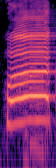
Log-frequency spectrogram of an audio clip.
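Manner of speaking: put-on deaf old man. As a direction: play the deaf old man who missed it all. Deaf man voiced in a story.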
